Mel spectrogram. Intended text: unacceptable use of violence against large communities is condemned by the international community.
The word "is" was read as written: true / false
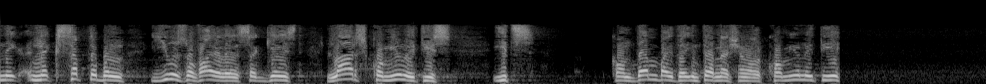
true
